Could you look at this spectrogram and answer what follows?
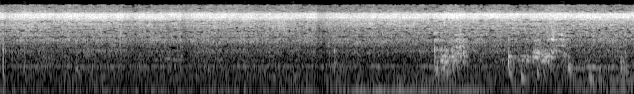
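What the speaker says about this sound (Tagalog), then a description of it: "Gisihon sa natin ng kamatis para lami" Tomatoes sizzling and frying in a pan during a vegetable sauté with garlic, a steady loud hiss throughout, with a few stirring scrapes near the end.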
